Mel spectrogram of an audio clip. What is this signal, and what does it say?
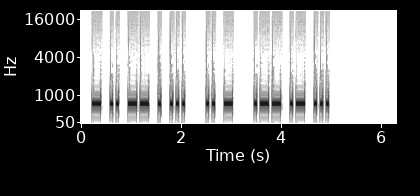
Morse code, heard as a keyed tone, about 21 wpm, 700 Hz. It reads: TIMES IT WAS
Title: Sets of 8 Words - 20wpm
